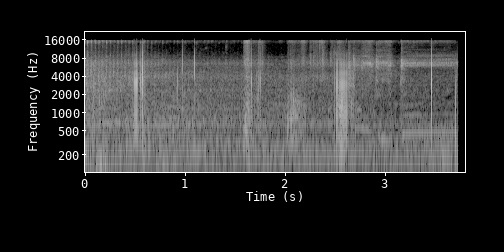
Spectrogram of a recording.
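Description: A car door shuts with a thud.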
